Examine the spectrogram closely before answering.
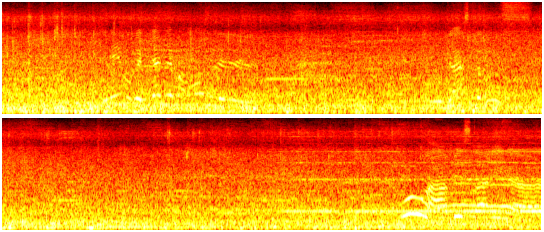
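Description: Children shout and squeal in a large echoing hall.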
